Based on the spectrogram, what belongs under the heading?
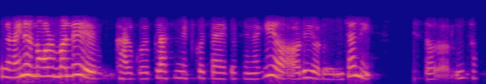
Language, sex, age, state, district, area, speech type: Nepali, female, 30-45, West Bengal, Darjeeling, rural, conversation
